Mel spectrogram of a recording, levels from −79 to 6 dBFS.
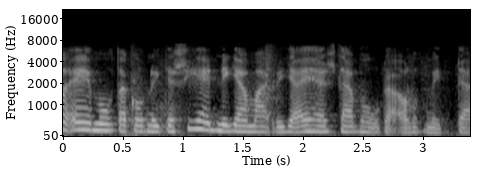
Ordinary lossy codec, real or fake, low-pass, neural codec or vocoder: none; real; 7.2 kHz; none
